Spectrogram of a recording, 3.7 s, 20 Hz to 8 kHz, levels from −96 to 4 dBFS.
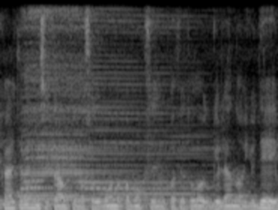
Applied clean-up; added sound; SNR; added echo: none; Harmonica; 11 dB; reverberation time 0.5 s.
